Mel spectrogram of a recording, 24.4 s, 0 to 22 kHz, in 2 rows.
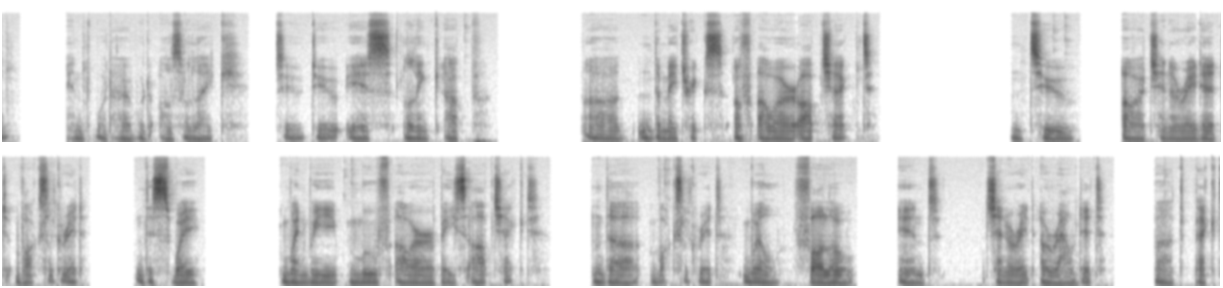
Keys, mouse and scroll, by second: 0.0 middle click, 0.3 scroll down 2, 0.7-2.5 middle drag, 2.5 click, 5.6-6.4 scroll up 5, 7.0-10.5 middle drag, 10.5 click, 11.2 scroll up 2, 15.5 click, 18.7 click, 23.4-23.8 middle drag, 23.8 click.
